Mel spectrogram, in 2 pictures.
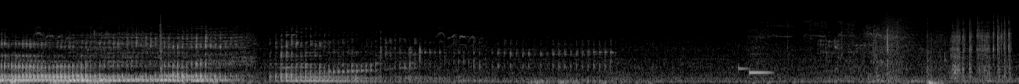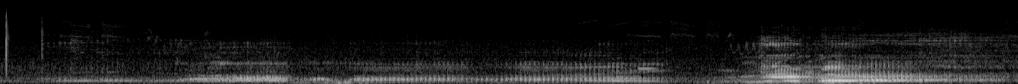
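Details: Stand-off among a small hippopotamus pod in Kruger National Park's Vurhami River, South Africa, with a female defending her young from a male; two bouts of deep rumbling roars separated by a quiet stretch, a louder bellow near the end.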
